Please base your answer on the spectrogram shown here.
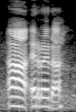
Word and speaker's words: Herrera: Herrera.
